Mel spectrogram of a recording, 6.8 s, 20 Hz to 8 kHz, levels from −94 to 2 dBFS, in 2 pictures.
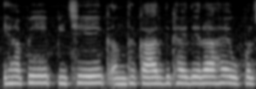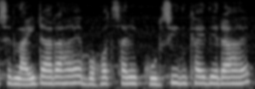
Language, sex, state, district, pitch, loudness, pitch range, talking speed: Hindi, female, Goa, North and South Goa, 220 Hz, -25 LUFS, 210-225 Hz, 195 wpm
